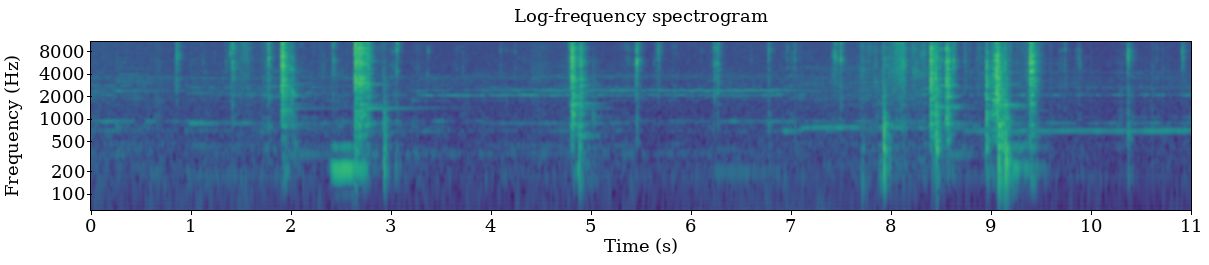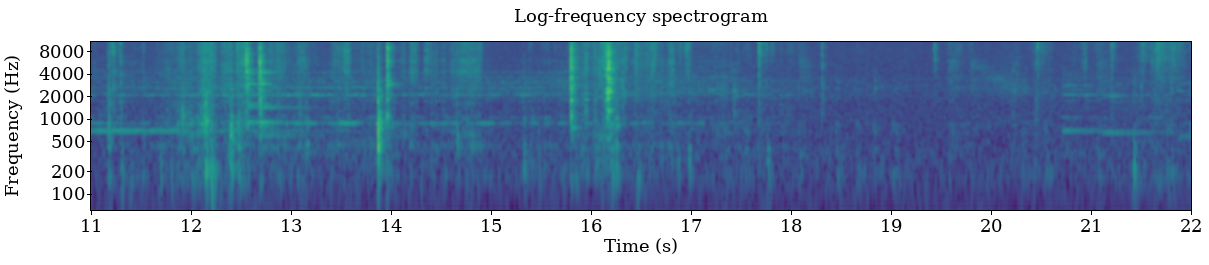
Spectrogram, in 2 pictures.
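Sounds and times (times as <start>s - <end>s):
foil crinkling and rustling: 11.7s - 14.9s.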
